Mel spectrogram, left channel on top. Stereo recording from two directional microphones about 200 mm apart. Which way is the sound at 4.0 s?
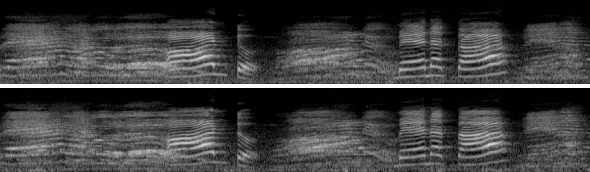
20° left (ahead or behind).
